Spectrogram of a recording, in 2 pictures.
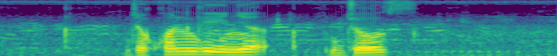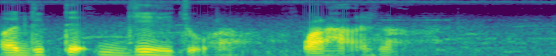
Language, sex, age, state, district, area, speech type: Santali, male, 18-30, West Bengal, Purba Bardhaman, rural, spontaneous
